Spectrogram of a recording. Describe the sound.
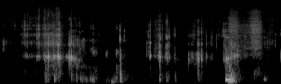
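Crisp crunching and chewing of shimmer mini chocolate eggs: many close, sharp bites and chews in uneven bursts separated by brief pauses, with no talking.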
